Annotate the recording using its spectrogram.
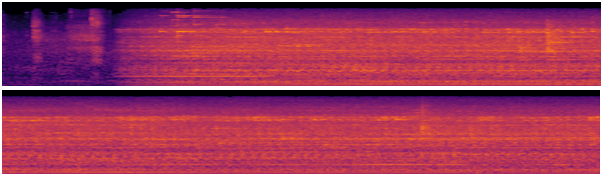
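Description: A compact diesel tractor engine idles.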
